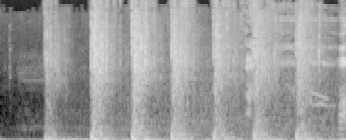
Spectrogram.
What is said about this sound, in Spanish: No, hombre, ya quisieras que que no era el esposo porque cuando estaba teniendo sexo, volvieron a tocar la puerta. Nomás se oía ahí.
